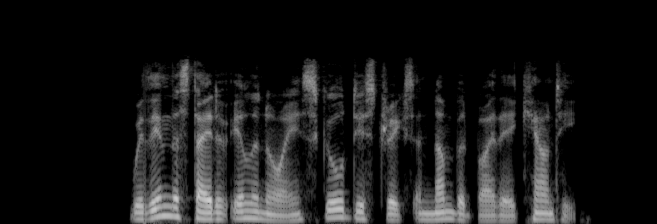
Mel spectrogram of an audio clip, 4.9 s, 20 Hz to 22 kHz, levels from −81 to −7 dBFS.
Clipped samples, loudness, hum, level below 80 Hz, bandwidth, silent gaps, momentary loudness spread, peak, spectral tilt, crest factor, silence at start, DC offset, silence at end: under 0.1%; -31 LUFS; none; -66 dBFS; 8 kHz; none; 7 LU; -10 dBFS; -5.5 dB/octave; 22 dB; 1 s; under 0.1%; 0.65 s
